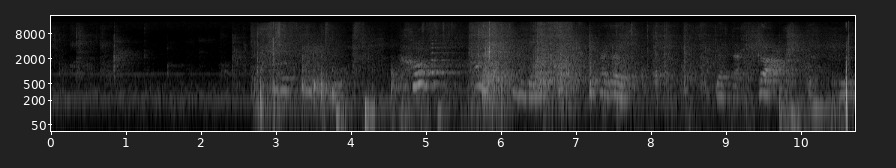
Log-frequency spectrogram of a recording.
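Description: Faint tapping over a steady low hum. About three seconds in, children's voices start talking excitedly, with a few sharp knocks from a cardboard toy box being handled.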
